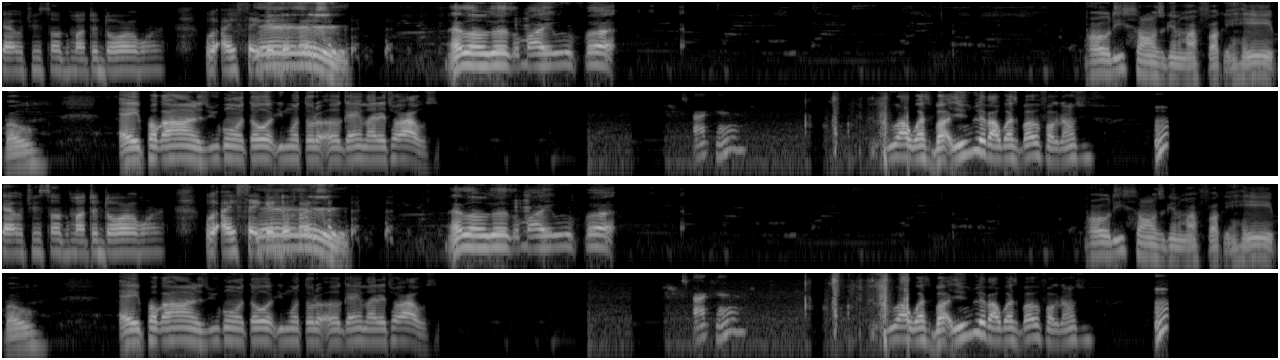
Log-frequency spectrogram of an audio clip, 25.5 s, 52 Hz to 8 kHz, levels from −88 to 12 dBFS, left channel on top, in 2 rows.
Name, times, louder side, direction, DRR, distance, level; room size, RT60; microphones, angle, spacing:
voice 1, 0.0-3.1, right 2 dB, 35° right, 4.8 m, -31 dB
voice 2, 2.5-3.5 4.4-6.1 10.8-13.1 13.9-17.0 21.6-23.7, left 3 dB, 30° left, 0.6 m, -29 dB
voice 3, 19.7-20.2 21.0-21.8 24.3-24.4, right 3 dB, 55° right, 2.6 m, -36 dB
head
